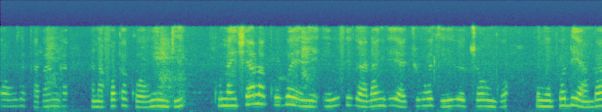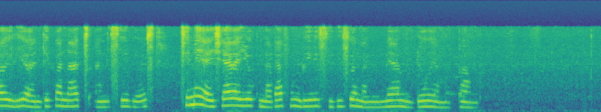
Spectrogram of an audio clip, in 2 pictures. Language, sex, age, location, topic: Swahili, female, 36-49, Nairobi, finance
